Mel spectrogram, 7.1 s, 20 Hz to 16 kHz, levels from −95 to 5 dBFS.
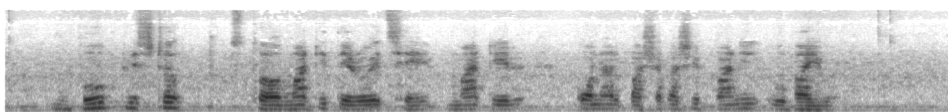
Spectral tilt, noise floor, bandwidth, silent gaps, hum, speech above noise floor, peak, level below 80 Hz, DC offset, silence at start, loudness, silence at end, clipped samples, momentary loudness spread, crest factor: -6.5 dB/octave; -48 dBFS; 11.5 kHz; none; none; 24 dB; -6 dBFS; -56 dBFS; under 0.1%; 0.05 s; -24 LUFS; 0.4 s; under 0.1%; 16 LU; 18 dB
